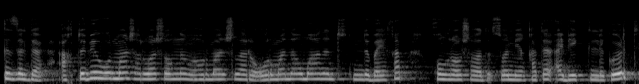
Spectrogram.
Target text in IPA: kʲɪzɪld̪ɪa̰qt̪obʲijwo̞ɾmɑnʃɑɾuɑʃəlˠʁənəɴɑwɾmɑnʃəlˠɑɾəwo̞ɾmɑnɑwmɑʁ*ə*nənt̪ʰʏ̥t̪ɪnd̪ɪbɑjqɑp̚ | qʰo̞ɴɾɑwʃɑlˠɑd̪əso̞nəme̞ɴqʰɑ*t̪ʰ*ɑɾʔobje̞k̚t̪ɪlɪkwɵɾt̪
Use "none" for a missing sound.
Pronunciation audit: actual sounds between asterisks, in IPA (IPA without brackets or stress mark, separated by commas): ə, t̪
